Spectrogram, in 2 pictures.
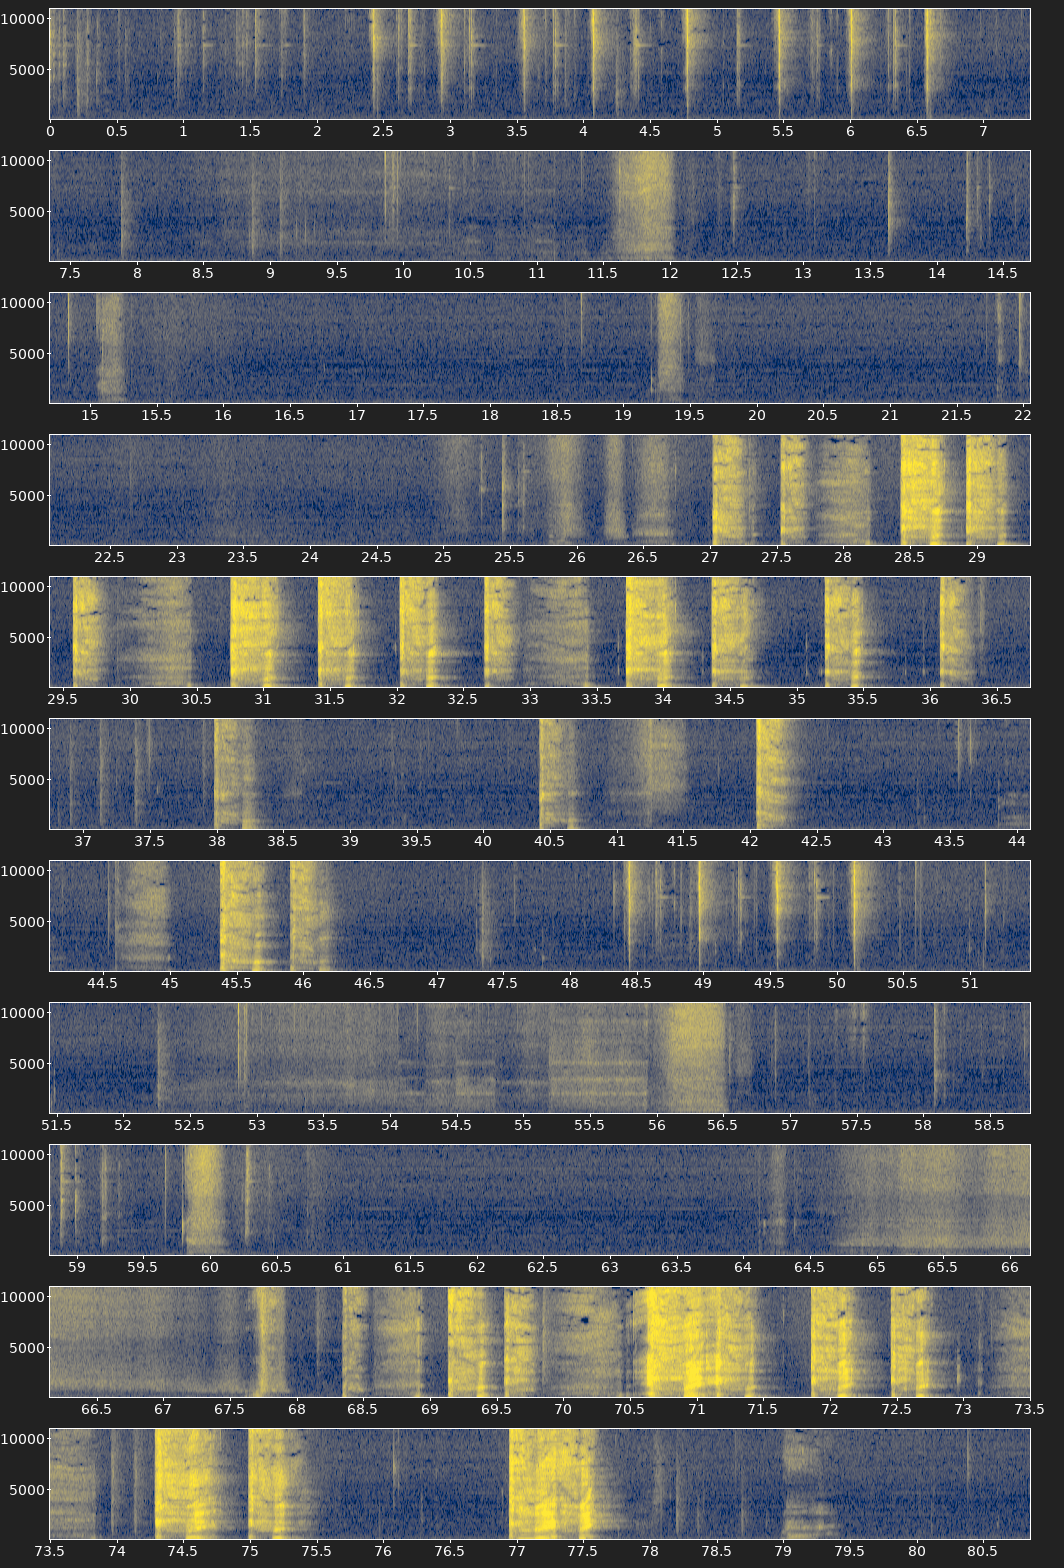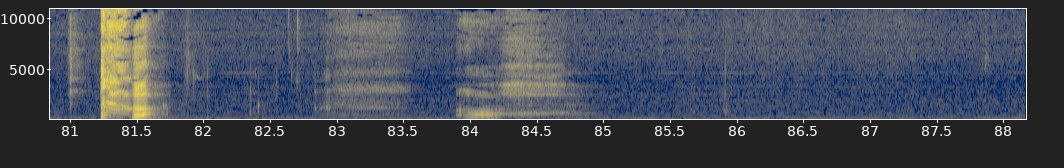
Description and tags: Sounds of a lighter flicking into action; burning leaves; inhaling smoke through pipe; exhaling smoke; followed by a prolonged, violent coughing fit; and a final sigh of relief.
lighter, pipe, smoking, coughing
